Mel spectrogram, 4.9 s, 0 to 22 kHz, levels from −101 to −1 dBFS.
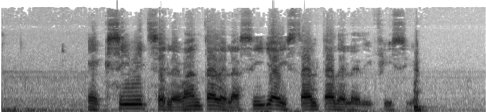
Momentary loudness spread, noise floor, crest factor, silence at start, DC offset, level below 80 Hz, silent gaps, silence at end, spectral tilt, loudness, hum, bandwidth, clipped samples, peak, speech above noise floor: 12 LU; -42 dBFS; 10 dB; 0.05 s; under 0.1%; -32 dBFS; none; 0.6 s; -4.5 dB/octave; -10 LUFS; none; 16.5 kHz; under 0.1%; 0 dBFS; 33 dB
